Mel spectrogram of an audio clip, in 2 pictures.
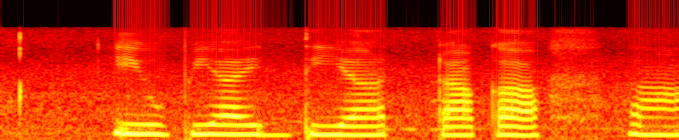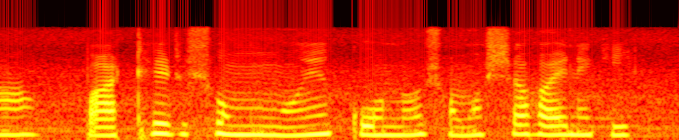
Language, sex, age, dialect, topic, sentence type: Bengali, female, 18-24, Rajbangshi, banking, question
